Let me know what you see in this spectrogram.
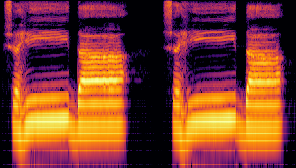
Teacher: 2 زبر رکنے کی حالت میں الف مدہ بن جائے گا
